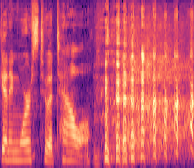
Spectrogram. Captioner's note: laughter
